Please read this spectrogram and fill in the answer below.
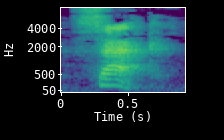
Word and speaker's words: sack: sack a k again sack we have a silent c a a a sack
